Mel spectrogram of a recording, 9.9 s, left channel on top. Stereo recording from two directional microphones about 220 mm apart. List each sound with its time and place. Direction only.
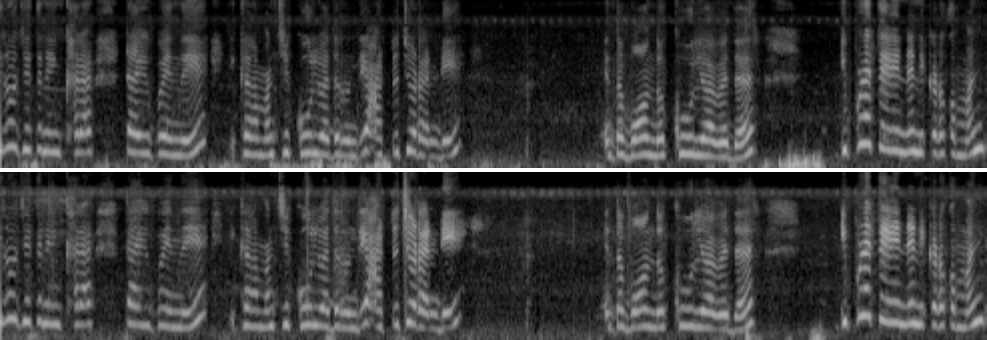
0.0 s speech: 5° left (ahead or behind)
6.0 s speech: 50° left (ahead or behind); by 9.1 s 35° left (ahead or behind)
9.1 s speech: 5° left (ahead or behind)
